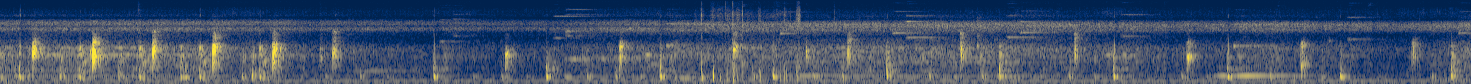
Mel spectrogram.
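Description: Short tapping sound effects from a video game play through a small speaker, again and again.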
